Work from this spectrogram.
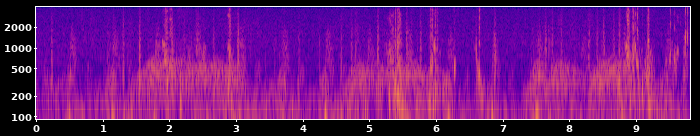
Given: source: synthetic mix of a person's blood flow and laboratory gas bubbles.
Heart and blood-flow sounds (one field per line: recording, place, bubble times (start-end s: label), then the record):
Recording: Doppler ultrasound of blood flow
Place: subclavian vein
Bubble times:
1.88-2.33 s: bubbles
2.49-2.57 s: bubbles
2.85-2.97 s: bubbles
5.22-5.61 s: bubbles
5.86-6.17 s: bubbles
6.24-6.34 s: bubbles
6.56-6.74 s: bubbles
8.71-9.29 s: bubbles
9.42-9.81 s: bubbles
From the record:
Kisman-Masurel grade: 222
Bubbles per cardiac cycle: several, 3 to 8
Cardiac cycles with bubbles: 10 to 50%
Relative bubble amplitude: moderate (0.250 to 0.450)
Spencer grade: 2 (many but less than half of the cardiac periods contain bubble signals, singularly or in groups)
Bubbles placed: anywhere in the cardiac cycle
